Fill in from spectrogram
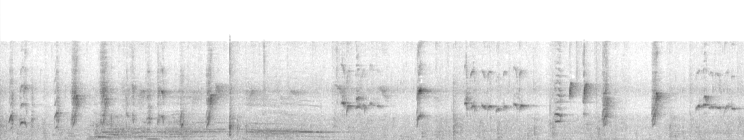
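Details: Olive-backed sunbird in energetic song, giving scattered thin, high-pitched chips and brief trills in uneven clusters over a soft background hiss.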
